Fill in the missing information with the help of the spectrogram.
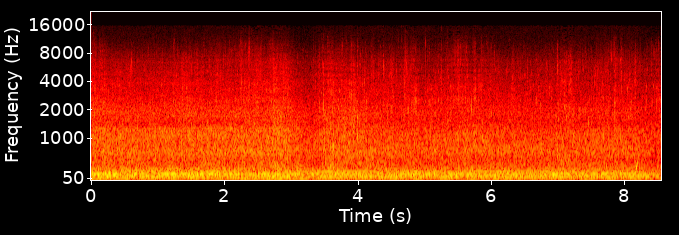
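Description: Low, steady drone of a ship's engine across the water, mixed with wind blowing on the microphone and the wash of the canal.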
